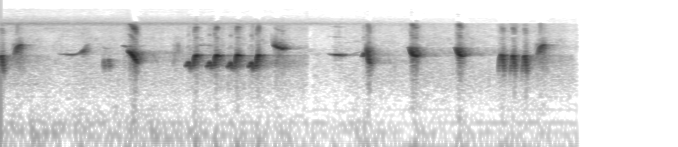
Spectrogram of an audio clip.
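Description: Small birds chirping: a quick series of short, high chirps and brief whistled notes that cut off suddenly about four seconds in.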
